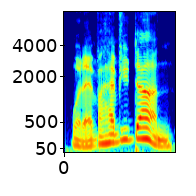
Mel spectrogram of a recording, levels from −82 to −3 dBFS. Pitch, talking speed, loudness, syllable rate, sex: 125 Hz, 215 wpm, -17 LUFS, 6.2 syllables/s, male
